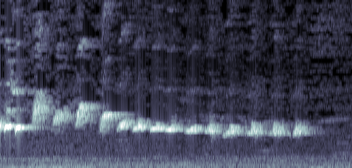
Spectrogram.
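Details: Greater green leafbird singing energetically with mimicry and rolling: a softer, slightly distant pulsed trill that steps gradually downward for about three seconds.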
